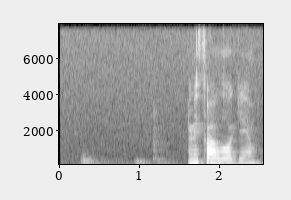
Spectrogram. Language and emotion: Russian, neutral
